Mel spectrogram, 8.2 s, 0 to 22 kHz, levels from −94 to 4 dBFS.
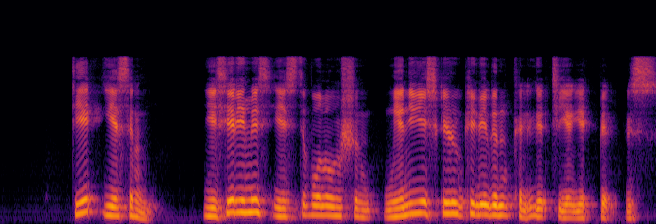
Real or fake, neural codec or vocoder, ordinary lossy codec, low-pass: fake; codec, 16 kHz, 1 kbps, FunCodec, trained on Chinese and English, 50 frames a second; none; none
